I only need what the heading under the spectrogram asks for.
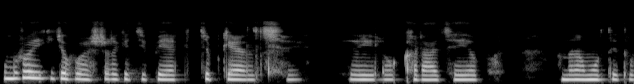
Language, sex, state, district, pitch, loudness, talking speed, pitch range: Maithili, female, Bihar, Saharsa, 225 Hz, -18 LUFS, 160 wpm, 220-245 Hz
